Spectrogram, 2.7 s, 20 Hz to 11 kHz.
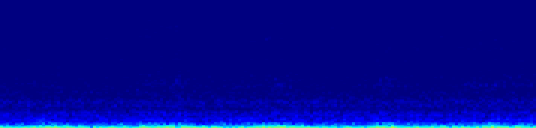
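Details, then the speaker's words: Mazda RX-8 rotary that stalled unless throttle pressed, during idle relearn after reset and clearing codes from a disconnected mass airflow sensor, about 10 minutes in: deep, slightly wavering low rumble holding idle without dying; idling on its own. "but hey it's idling that is already a good sign we're further along than we were before it's actually idling"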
